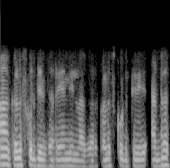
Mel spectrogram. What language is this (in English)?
Kannada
